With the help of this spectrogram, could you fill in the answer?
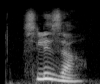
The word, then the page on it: larme: [la.ʁm]; France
